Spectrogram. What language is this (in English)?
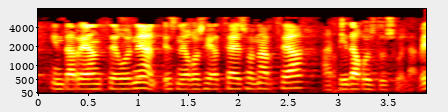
Basque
